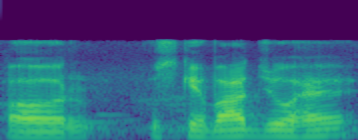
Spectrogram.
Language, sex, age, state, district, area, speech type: Hindi, male, 30-45, Bihar, Muzaffarpur, rural, spontaneous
